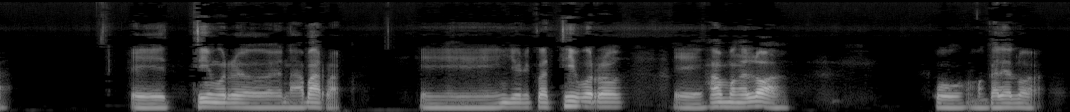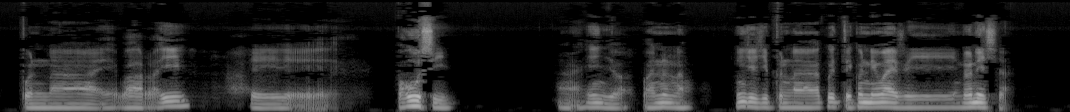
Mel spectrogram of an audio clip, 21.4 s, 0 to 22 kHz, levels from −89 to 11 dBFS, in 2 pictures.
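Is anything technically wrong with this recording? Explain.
Yes. WMA compression, throughout: a transform codec, likely near 48 kbps, smears coarse quantisation noise over long blocks, leaving the speech ringing and washy with breathing hiss.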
